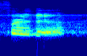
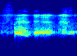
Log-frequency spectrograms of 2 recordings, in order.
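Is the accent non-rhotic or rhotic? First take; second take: rhotic; non-rhotic. First: The r sounds are pronounced. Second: The r sounds are silent.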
